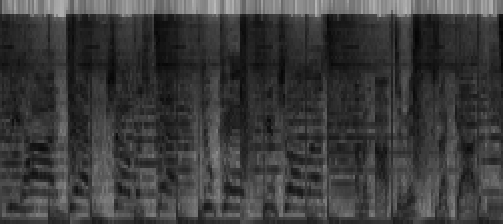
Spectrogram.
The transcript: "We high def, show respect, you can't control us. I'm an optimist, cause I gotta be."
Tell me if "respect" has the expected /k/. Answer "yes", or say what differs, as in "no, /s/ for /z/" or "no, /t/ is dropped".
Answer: yes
